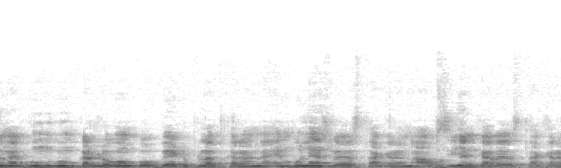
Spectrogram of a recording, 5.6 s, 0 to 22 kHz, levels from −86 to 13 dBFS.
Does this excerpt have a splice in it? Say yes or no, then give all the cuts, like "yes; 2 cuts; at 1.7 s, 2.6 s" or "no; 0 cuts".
no; 0 cuts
